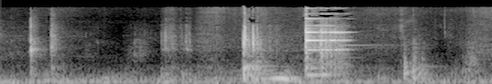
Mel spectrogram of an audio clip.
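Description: Light clicks of handling on a wooden table, then a thump and a short, ringing clink of hard objects about one and a half seconds in; the clink is the loudest thing.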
